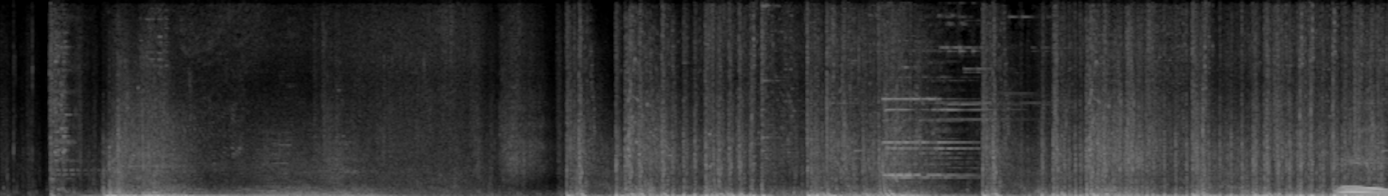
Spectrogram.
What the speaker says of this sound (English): I like this drum gun.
